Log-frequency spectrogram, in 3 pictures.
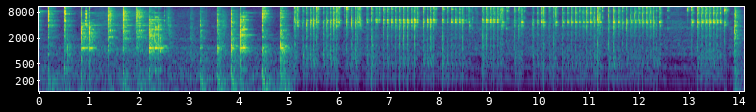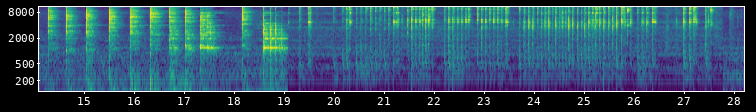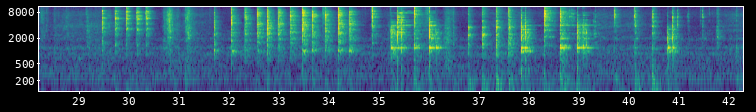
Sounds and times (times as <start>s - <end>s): Tools: 4.9s - 14.0s, 15.0s - 27.8s.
